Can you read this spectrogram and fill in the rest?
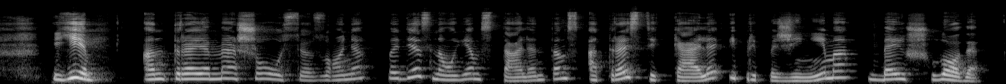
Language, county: Lithuanian, Vilnius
